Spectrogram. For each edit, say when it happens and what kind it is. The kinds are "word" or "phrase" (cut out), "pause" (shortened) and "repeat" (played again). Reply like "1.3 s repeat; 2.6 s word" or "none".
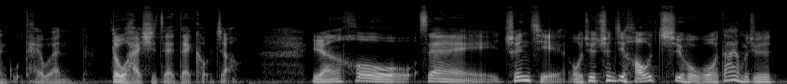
4.2 s word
